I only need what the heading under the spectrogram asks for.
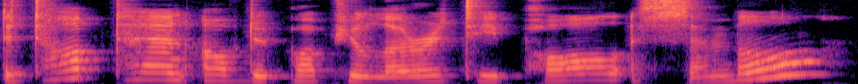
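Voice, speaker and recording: A woman's medium-pitched voice with a non-native accent, lively intonation and a very slow pace, on a very clean recording with a silent background. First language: not English. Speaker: anime manga reaction youtuber. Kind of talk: manga chapter reaction, casual solo talk.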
